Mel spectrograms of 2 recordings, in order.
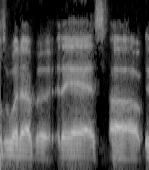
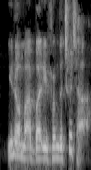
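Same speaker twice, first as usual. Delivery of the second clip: put-on Trevor Noah accent; 9 semitones higher than usual. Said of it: "a South African accent is not an accent you hear very often".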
